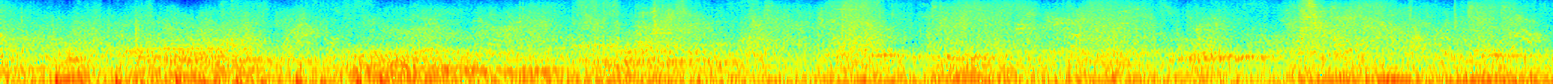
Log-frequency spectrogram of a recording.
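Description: Magic spells crackle and boom in a fight.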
